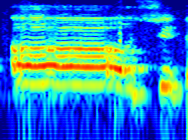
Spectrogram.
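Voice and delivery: hyped surprised yelp; acted surprise. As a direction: react like the beat just dropped.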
